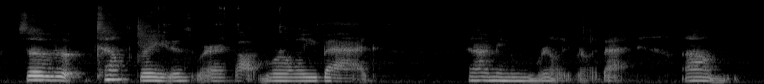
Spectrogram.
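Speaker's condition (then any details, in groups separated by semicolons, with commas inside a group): Cerebral palsy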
